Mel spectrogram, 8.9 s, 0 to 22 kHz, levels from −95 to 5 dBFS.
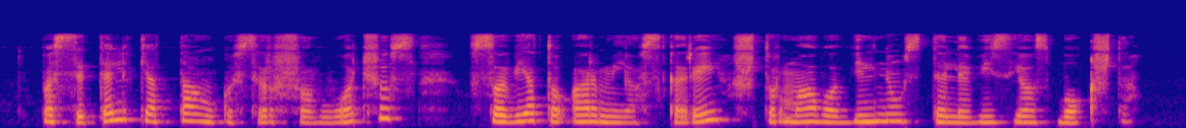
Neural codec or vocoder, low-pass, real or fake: none; 7.2 kHz; real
